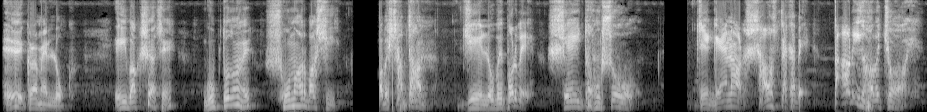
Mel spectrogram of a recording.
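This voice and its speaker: A man playing a solemn old holy man in a fairy-tale cartoon, gravely proclaiming warnings. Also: on the high side, expressive, slow pace, pauses often, sharp tone, exaggerated voice. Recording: music behind.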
